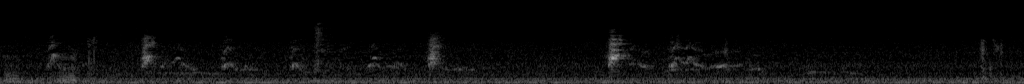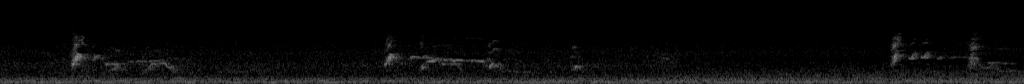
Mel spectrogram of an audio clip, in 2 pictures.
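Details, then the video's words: Gypsy's puppies at three weeks old, wobbling as they learn to walk, make scattered short high yips and whiny squeaks every second or two, some sliding downward, over a quiet background hum. "Gypsy Puppies - 3 Weeks Old"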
